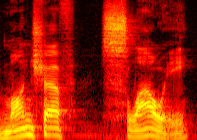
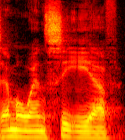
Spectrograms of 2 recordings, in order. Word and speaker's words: Moncef Slaoui: And the co-director of this is a person by the name of Moncef Slaoui. I think I'm pronouncing that right. It's Moncef Slaoui, Moncef Slaoui.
